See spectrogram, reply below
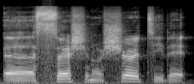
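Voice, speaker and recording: This podcast host, an Englishman with a London accent, has a voice on the low side and a moderate pace. He tells stories animatedly in a relaxed chat and playfully shifts between accents, with no room sound in the recording.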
